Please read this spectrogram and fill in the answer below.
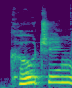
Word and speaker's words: coaching: for the word coaching so coaching again has first syllable stress um letter c says the k sound uh this o in american english we do often spell it with o a or with o plus an e for an exam for example in a word like road he rode his bicycle um it is a diphthong so in english oh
